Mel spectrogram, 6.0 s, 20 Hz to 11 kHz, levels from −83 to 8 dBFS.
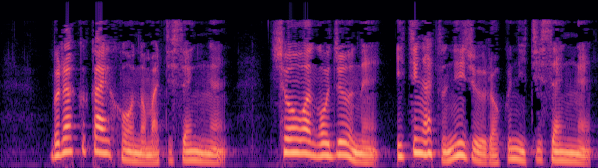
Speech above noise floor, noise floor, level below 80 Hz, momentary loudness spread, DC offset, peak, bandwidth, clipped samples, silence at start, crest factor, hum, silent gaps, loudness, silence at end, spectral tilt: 40 dB; -53 dBFS; -54 dBFS; 7 LU; under 0.1%; 0 dBFS; 8 kHz; under 0.1%; 0.5 s; 14 dB; none; none; -14 LUFS; 0.05 s; -6.5 dB/octave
